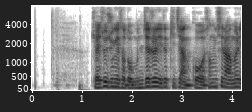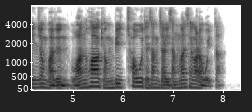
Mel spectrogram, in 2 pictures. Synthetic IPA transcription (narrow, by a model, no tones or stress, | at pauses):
t͡ɕwe̞s̬ʰud͡ʑuŋe̞sʰʌdomund͡ʑe̞ɾɯɾiɾɯkʰid͡ʑiankʰosʰʌŋɕʰiɾamɯɾind͡ʑʌŋbadɯnwanɦwakjʌŋbit͡ɕʰʌude̞s̬ʰaŋd͡ʑaisʰaŋmansʰe̞ŋɦwaɾɦaɡoit̚t͈a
